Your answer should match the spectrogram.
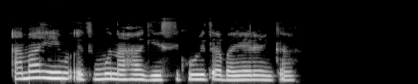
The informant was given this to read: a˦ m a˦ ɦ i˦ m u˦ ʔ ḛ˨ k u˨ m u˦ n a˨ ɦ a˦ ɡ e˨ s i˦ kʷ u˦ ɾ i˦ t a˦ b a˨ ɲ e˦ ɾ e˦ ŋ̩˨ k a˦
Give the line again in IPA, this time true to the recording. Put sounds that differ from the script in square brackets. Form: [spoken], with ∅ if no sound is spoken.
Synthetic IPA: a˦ m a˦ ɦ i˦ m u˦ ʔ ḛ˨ [t] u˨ m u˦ n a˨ ɦ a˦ ɡ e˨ s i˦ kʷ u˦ ɾ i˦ t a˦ b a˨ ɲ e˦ ɾ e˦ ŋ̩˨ k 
